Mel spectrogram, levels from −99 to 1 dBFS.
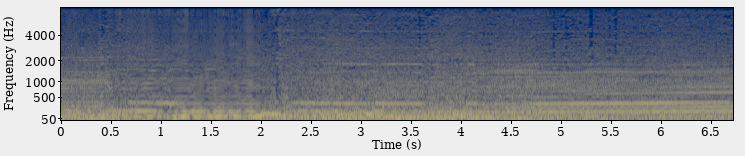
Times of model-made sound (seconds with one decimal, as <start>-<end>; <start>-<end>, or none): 0.7-2.0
